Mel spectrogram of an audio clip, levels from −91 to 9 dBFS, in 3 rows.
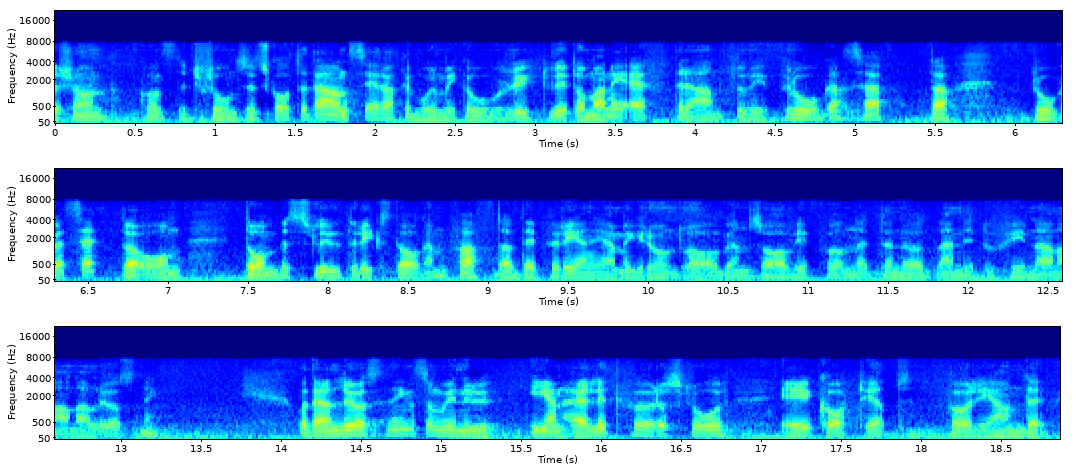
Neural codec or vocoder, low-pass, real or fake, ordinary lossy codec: codec, 16 kHz, 1 kbps, X-Codec, HuBERT features, trained on LibriSpeech; none; fake; none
